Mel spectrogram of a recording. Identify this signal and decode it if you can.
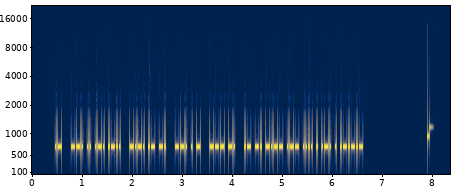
Morse code, heard as a keyed tone, about 44 wpm, 700 Hz. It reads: A GIRL CAN GET ON ANYWHERE.
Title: Sentences from Top 1400 Words 45wpm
